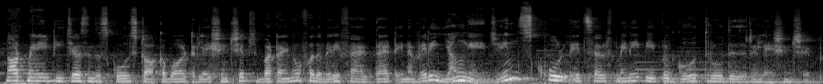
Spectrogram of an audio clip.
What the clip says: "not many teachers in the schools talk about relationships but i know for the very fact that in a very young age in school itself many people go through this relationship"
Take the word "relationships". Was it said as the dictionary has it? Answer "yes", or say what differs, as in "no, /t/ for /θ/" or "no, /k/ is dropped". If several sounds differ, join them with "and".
yes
